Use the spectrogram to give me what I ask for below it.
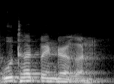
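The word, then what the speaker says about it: Uther Pendragon: উচ্চারণ লক্ষ্য করো। উথার পেন্ড্রাগন।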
